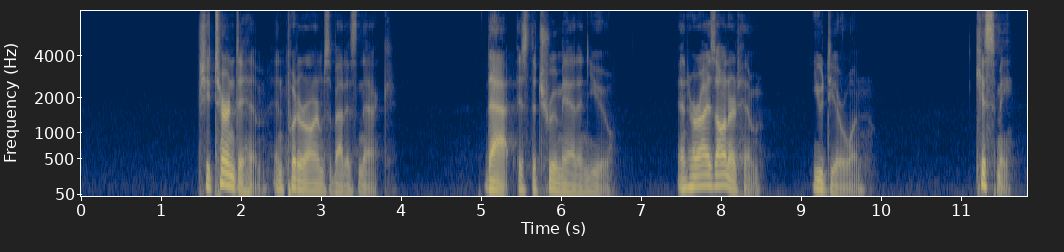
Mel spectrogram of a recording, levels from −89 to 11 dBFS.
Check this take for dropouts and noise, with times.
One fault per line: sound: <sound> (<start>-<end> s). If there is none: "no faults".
no faults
